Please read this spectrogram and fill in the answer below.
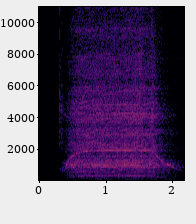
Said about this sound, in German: Meine Küchengeräte zum Einsatz kommen ein Kochlöffel, ein Rasenmäher, ein alter Föhn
